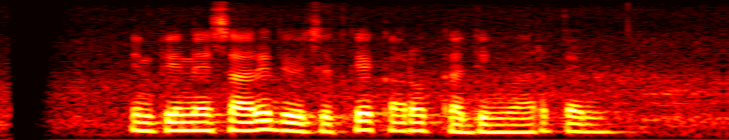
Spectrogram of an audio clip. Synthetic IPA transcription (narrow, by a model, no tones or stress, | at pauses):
ʔint̪inesaɾid̪iwud͡ʒ̥ṳt̪̚kekaɾoɡ̥a̤d̪̥ɪ̤ŋmart̪ɛn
